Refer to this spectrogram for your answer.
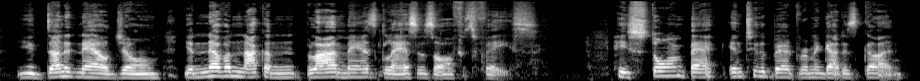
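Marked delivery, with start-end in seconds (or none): none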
